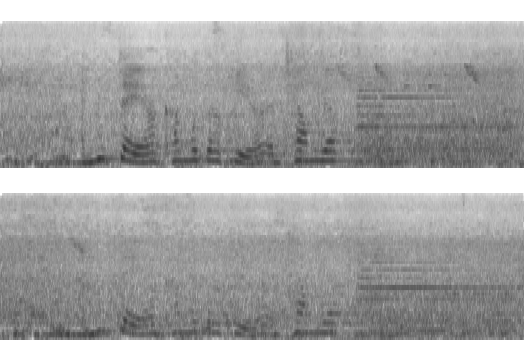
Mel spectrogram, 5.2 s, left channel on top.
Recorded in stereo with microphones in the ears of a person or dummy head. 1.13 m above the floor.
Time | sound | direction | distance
0.8 | a man speaking | 55° left (ahead or behind) | 0.9 m
3.5 | a chime | 65° left (ahead or behind) | 5 m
